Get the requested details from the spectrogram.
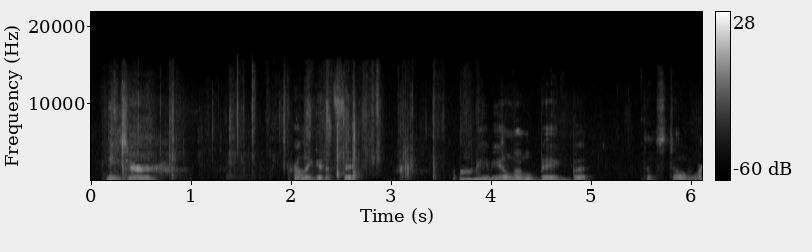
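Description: Stiff card pages slide and tap against each other.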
